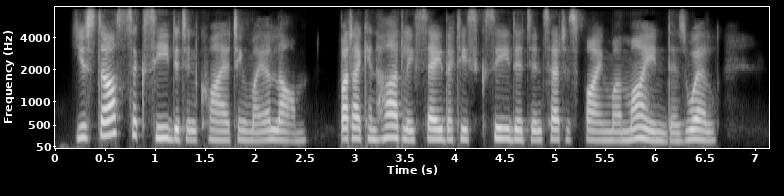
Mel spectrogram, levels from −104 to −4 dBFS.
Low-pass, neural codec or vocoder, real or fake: 7.2 kHz; codec, 16 kHz, 1 kbps, X-Codec, WavLM features, trained on Multilingual LibriSpeech; fake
